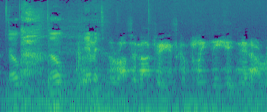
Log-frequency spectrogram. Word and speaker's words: Rocinante: Rocinante. Maybe it's a live rehearsal. Still don't say it right, Eric. You skipped the second end. Rocinante.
